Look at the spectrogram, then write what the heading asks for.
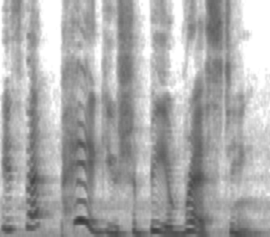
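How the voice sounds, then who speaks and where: A woman's voice: high-pitched, wildly swooping pitch, measured pace, a little hiss or hum, voice pushed up, full character voice. A woman voicing a crabby, suspicious neighbor with a Southern US accent in a storybook. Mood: grumpy, suspicious. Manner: grumpy, disapproving.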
